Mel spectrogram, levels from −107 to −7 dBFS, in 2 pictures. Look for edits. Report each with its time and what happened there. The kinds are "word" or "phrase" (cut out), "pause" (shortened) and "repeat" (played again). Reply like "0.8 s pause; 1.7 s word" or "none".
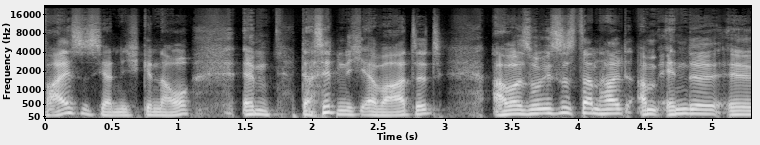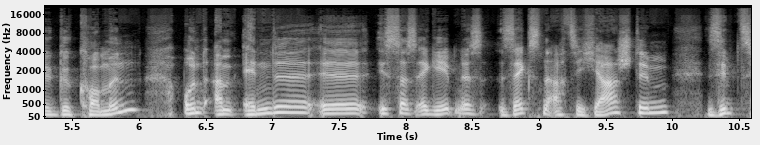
2.2 s phrase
